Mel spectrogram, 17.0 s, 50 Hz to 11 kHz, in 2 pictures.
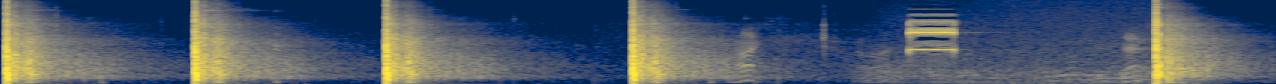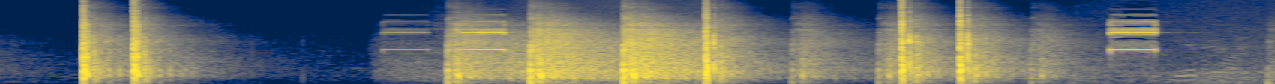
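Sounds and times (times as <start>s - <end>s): electronic timer beep: 6.1s - 6.5s, 11.1s - 11.9s, 15.9s - 16.3s.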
